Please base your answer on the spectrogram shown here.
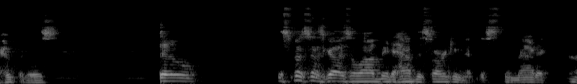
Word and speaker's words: Spetsnaz: Speaking of the, I'm gonna butcher it, the Spetsnaz? Is that how you say it? Spetsnaz. Pretty close. Spetsnaz. What motivated you to bring them into the fold later?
